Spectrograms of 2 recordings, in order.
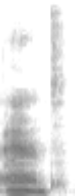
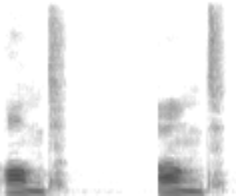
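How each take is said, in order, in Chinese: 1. 这是用美式口音说的。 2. 这是用英式口音说的。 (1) "美式发音会读成aunt" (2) "英式发音会读成aunt"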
